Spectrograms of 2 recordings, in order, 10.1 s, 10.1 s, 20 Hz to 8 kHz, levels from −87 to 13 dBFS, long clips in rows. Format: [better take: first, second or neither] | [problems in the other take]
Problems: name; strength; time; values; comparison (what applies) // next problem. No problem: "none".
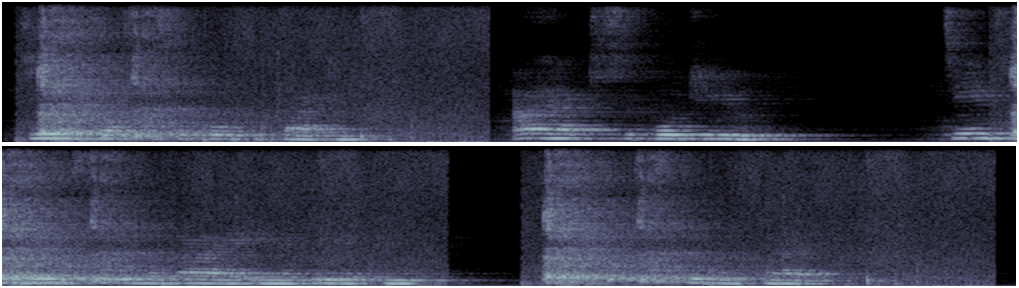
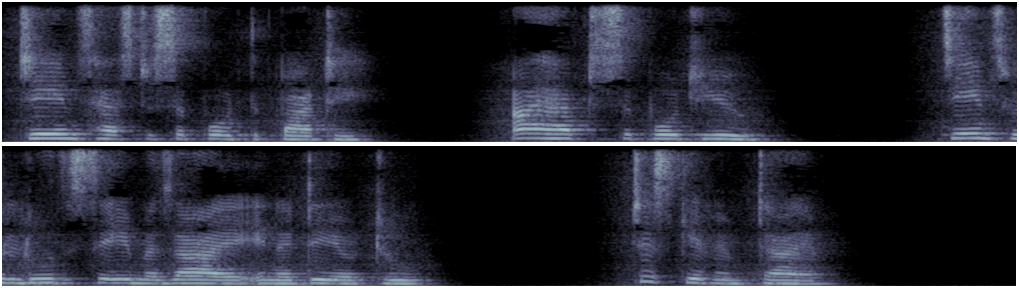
second | background sound (Cough); 3 dB below the speech // room echo; dies away in 1 s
